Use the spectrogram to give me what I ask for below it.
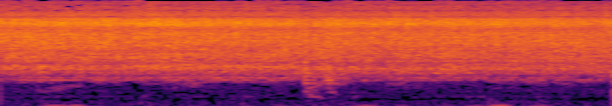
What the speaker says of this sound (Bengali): এক পিট করে একটুখানি ভাজা করে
